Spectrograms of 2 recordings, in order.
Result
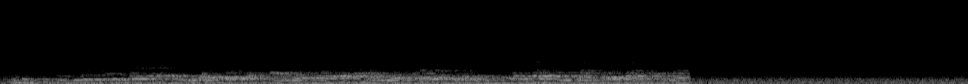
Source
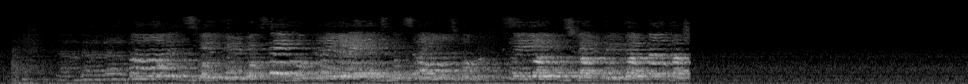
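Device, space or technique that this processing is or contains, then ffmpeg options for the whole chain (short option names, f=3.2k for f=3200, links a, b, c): the neighbour's flat through the wall: -af "lowpass=f=230:w=0.5412,lowpass=f=230:w=1.3066,equalizer=f=87:t=o:w=0.92:g=7,volume=3dB"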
